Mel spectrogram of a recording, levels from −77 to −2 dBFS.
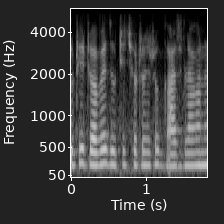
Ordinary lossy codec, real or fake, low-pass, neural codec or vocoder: none; real; 5.4 kHz; none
